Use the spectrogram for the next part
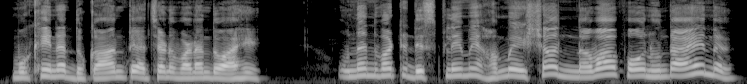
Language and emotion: Sindhi, happy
